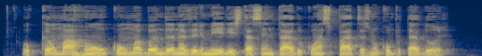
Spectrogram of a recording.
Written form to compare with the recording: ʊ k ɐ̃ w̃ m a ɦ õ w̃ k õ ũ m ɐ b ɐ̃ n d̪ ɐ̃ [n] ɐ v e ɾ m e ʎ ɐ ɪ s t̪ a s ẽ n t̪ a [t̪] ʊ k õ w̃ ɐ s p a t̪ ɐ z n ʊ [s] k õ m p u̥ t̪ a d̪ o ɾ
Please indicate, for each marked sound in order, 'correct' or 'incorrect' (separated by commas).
correct, incorrect, incorrect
